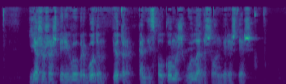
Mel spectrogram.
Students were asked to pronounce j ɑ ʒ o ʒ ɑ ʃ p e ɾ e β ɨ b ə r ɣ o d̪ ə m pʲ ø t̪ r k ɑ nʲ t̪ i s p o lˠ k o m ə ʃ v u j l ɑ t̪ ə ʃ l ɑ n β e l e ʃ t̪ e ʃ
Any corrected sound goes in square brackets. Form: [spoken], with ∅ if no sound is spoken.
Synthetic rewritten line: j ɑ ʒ o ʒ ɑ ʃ p e ɾ e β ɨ b ə r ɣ o d̪ ə m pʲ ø t̪ r k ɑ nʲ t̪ i s p o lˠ k o m ə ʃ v u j l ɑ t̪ ə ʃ l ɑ n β e [ɾ] e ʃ t̪ e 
